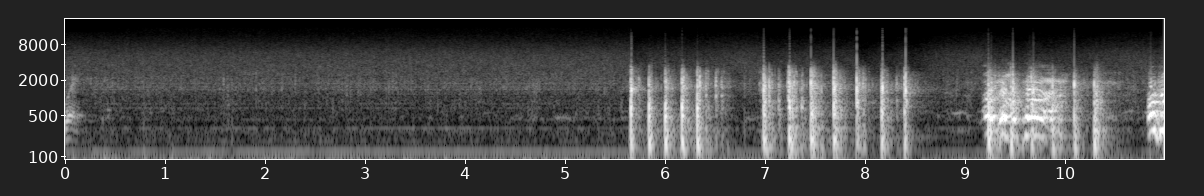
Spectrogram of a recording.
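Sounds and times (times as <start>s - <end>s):
man pounding on a door: 5.6s - 8.5s, 9.5s - 10.4s
person shouting: 9.2s - 10.2s.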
